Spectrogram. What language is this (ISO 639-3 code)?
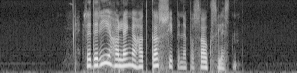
nor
